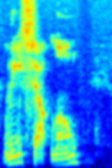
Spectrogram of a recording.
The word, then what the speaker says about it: Li Xiaolong: Li Xiaolong is how they pronounce it in Mandarin.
